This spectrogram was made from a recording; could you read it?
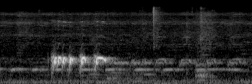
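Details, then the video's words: Loud local zebra dove meant to lure other doves to sing, giving a short burst of about five rapid clipped notes followed by faint trailing tones and a brief low note. "Pancingan Perkutut lokal SUARA BESAR"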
